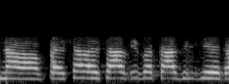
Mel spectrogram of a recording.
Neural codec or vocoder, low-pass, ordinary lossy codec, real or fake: none; 3.6 kHz; none; real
